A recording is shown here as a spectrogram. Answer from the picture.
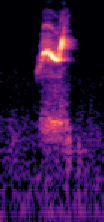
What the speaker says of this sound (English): I opened the kitchen door and whistled.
